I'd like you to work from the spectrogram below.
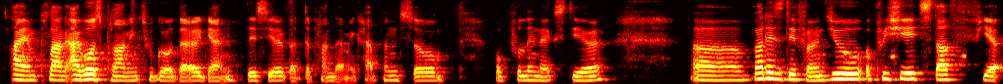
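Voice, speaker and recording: A woman's voice: on the low side, darkish tone. A middle-aged woman from Armenia with an Armenian accent, speaking reflectively in an interview and often searching for words.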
